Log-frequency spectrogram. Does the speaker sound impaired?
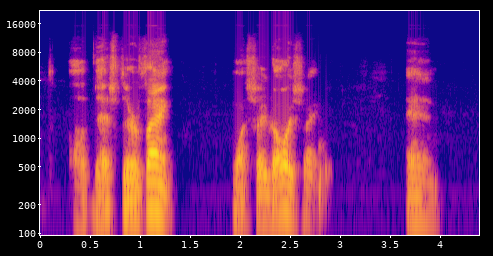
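Yes: vocal cord surgery; voice may sound harsh or grouchier than intended.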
